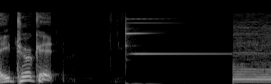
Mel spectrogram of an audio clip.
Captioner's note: bell; motor noise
